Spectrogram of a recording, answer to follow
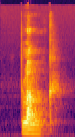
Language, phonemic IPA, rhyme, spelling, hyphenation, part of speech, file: Dutch, /plɑŋk/, -ɑŋk, plank, plank, noun, Nl-plank.ogg
- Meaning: 1. shelf 2. plank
